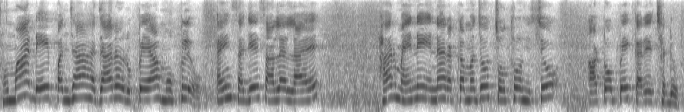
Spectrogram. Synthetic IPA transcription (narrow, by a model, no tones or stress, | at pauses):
ɦʊmãɗeːpɐ̃ɲd͡ʑaɦɐzaːɾɾʊpijamoːkɪlijo | ɛ̃ːsɐʄesaːlə̆laːɪ | hɐɾmɐɦɪneɪnə̆ɾɐkəməd͡ʑoːt͡ɕɔːt̪ʰõɦɪsijo | aːʈoːpekɐɾet͡ɕʰɐɗijoː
